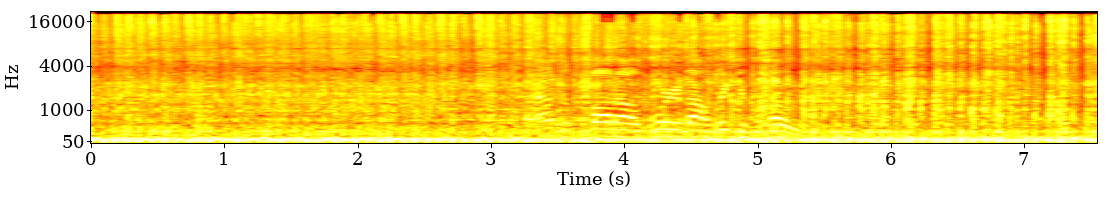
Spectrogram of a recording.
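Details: 1980 Trans Am with an 80mm turbo, started after its Aeromotive fuel pump was refitted following return from the maker: it catches and settles into a deep, steady, even idle with no stumbling or surging; sounds healthy.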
